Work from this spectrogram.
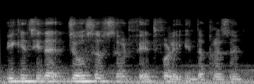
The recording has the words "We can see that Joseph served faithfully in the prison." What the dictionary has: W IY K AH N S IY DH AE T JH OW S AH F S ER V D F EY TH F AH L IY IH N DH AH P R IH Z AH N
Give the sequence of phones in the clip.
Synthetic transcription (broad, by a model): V IY K AH N S IY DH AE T JH OW S AH F S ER D F EY T F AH L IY IH N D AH P R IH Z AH N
